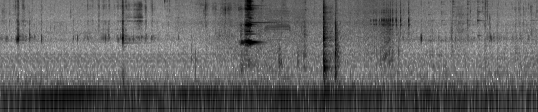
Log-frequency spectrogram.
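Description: Faint handling noises of small electronics work: light clicks and taps over a steady low hum, with one sharper click and a brief ring nearly four seconds in and a softer knock about a second later.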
